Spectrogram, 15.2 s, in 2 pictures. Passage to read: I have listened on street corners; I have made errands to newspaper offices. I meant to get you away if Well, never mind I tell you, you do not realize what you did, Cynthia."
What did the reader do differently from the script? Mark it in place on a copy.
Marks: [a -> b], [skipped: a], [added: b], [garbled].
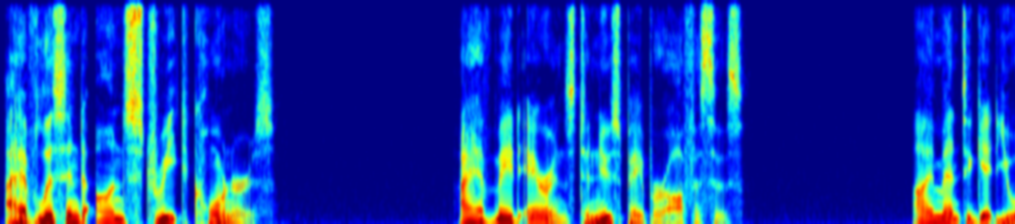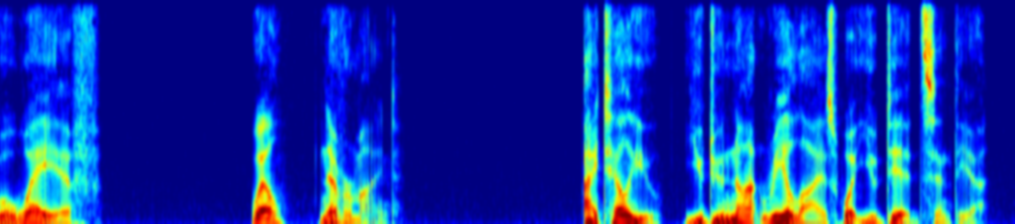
I have listened on street corners; I have made errands to newspaper offices. I meant to get you away if Well, never mind I tell you, you do not realize what you did, Cynthia."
